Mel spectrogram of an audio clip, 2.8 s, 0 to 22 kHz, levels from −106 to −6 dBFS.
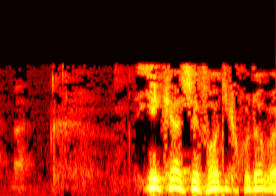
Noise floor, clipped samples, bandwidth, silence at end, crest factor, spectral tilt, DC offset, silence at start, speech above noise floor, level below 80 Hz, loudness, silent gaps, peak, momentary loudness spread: -57 dBFS; under 0.1%; 6 kHz; 0 s; 18 dB; -5.5 dB/octave; under 0.1%; 0.15 s; 37 dB; -54 dBFS; -21 LUFS; none; -4 dBFS; 7 LU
